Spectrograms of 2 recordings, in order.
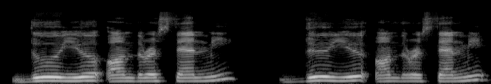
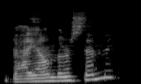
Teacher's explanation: se intercambia el sonido de au, por un schwa. Daya under, y la sílaba tónica es stand.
